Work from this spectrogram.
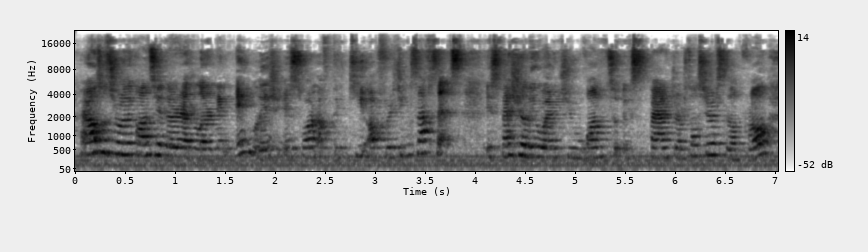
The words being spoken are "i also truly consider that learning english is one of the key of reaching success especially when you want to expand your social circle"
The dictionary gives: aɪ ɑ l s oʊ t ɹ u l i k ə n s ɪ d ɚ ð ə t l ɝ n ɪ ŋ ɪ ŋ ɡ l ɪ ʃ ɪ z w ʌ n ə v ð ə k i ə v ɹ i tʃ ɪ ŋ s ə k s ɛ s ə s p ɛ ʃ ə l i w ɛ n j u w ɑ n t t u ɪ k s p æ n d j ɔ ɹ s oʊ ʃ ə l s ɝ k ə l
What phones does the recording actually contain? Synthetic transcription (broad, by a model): aɪ ɑ l s oʊ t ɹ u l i k ə n s ɪ d ɚ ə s l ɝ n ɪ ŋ ɪ ŋ ɡ l ɪ ʃ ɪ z w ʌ n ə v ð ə k i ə f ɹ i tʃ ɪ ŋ s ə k s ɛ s ə s p ɛ ʃ ə l i w ɛ n j u w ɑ n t t u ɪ k s p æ n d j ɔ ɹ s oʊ s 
